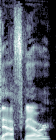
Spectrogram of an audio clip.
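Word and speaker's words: Szafnauer: Safnauer? – There you go.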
